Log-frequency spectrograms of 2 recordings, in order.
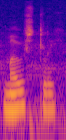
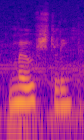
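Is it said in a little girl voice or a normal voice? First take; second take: normal voice; little girl. First: It is said in his normal voice. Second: It is said in a little girl voice from Aliens.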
